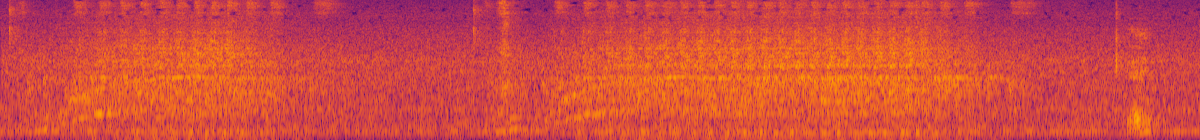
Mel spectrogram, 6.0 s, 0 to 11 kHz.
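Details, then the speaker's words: 2015 Honda Ruckus scooter, sat unused for a couple of years, never run by the current owner: two bursts of fast cranking with the starter working but no fuel pump buzz, never catching; fuel pump not running during cranking. "Okay. No fuel pump action. Let's disconnect this."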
